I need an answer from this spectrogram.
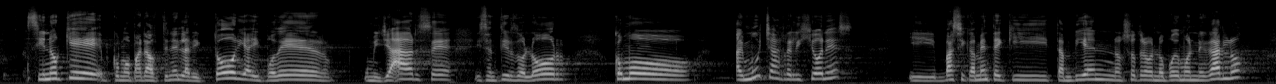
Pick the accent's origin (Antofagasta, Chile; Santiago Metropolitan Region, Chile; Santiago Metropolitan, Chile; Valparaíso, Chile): Valparaíso, Chile; sobre todo los que somos acá de Valparaíso, Viña del Mar, Casablanca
